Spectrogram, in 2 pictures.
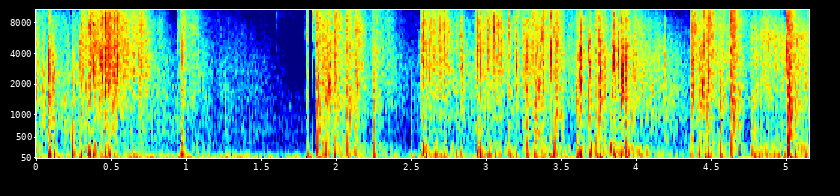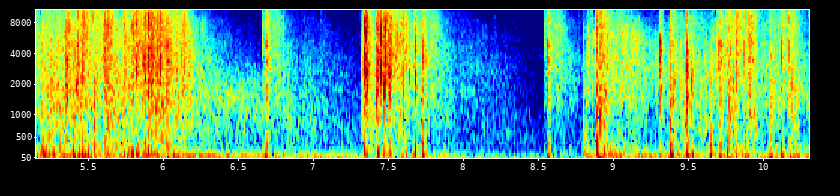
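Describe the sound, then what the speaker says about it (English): Civil War musket volleys in the Grand Tactician strategy game, dense crackling gunfire in repeated bursts and ragged fusillades across the battlefield, some shots near and sharp and others distant, with brief gaps between volleys. "we are firing at the Indiana Brigade here"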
